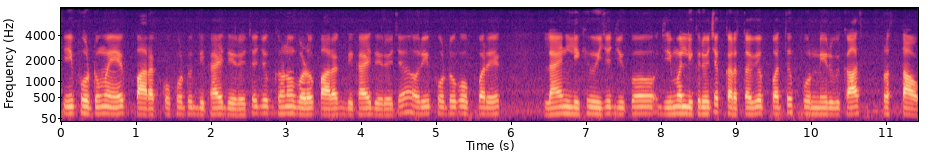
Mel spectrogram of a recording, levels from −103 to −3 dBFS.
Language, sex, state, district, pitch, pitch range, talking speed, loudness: Rajasthani, male, Rajasthan, Nagaur, 130 Hz, 120-135 Hz, 195 wpm, -19 LUFS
